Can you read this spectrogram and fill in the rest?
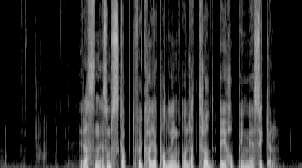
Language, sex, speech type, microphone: Norwegian, male, read, Shure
